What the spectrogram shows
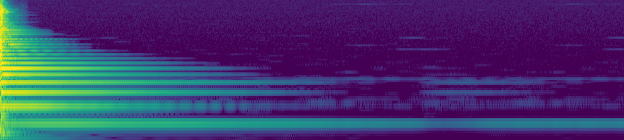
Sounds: Musical instrument, Music, Acoustic guitar, Plucked string instrument, Guitar

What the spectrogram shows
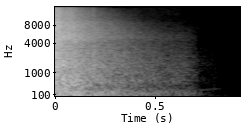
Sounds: Gunshot, Explosion

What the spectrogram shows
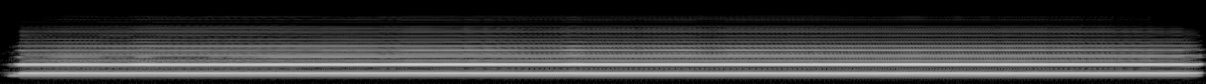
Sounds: Musical instrument, Wind instrument, Music

